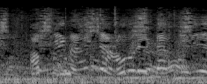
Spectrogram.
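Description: A knife blade knocks against a wooden block.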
